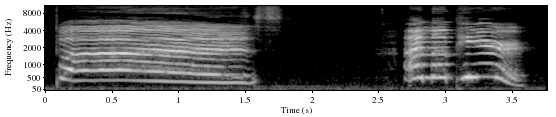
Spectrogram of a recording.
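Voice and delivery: loud high yell for help; calling out, high and loud. A narrator's reading. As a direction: shout up to him from far away. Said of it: "yelled Buzz".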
